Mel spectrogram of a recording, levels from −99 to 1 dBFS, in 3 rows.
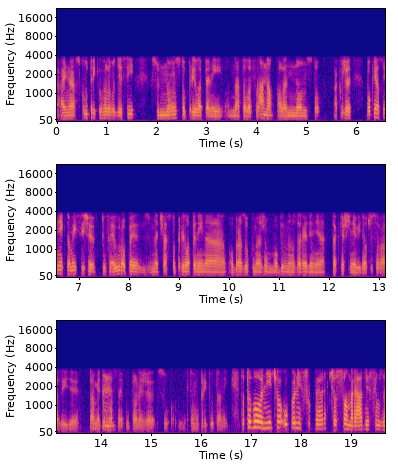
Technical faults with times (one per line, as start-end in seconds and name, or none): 0.00-19.68 AMR narrowband mobile codec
